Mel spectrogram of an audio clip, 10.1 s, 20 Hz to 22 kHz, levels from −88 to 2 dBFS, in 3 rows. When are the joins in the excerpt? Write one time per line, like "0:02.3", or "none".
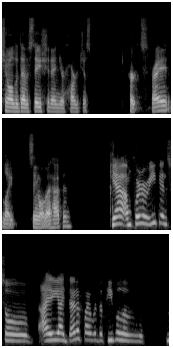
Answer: none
